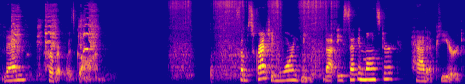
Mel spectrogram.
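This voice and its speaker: A woman reading a children's picture book aloud, expressive and unhurried. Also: medium pitch, echoey room, background noise. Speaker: storytime reader.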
